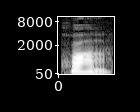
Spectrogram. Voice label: "hua4", chinois; Cours de Chinois

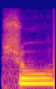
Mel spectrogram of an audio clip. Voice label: "shu1", chinois; Cours-de-Chinois

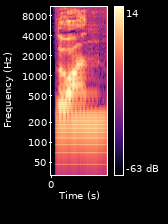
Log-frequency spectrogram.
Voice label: "luan1", chinois; Cours de Chinois

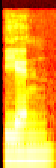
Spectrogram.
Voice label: "bian1", chinois; Cours-de-Chinois

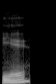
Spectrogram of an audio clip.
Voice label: "bie2", chinois; Cours de Chinois

